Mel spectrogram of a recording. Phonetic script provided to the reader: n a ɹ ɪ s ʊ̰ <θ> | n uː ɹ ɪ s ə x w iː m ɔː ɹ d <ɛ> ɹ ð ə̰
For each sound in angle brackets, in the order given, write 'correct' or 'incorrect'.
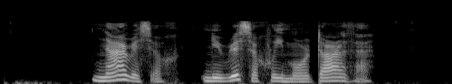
incorrect: x, incorrect: a

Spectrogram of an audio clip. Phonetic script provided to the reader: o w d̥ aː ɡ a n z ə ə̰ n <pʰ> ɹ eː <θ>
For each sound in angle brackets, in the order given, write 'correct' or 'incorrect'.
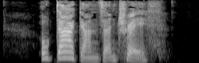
incorrect: tʰ, correct

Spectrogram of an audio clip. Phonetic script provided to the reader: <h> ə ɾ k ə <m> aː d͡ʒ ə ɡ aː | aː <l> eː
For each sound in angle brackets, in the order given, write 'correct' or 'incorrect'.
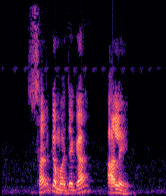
incorrect: s, correct, correct

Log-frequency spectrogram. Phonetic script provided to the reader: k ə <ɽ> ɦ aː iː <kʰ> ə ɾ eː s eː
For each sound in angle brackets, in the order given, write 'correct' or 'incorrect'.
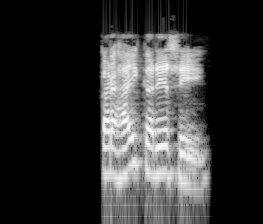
correct, incorrect: k

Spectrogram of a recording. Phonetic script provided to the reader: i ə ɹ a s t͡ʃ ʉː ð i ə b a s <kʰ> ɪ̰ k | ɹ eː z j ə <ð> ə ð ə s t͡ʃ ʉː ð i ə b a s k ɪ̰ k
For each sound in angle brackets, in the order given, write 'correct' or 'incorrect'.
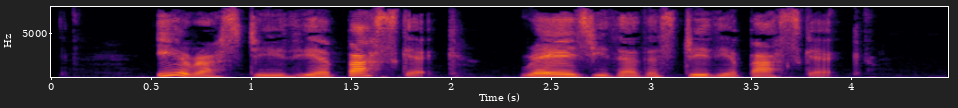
incorrect: k, correct

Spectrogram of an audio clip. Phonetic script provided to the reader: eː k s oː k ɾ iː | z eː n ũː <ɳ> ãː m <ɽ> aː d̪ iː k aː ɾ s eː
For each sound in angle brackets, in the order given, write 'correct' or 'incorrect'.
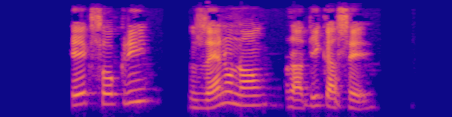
incorrect: n, incorrect: ɾ

